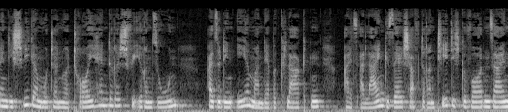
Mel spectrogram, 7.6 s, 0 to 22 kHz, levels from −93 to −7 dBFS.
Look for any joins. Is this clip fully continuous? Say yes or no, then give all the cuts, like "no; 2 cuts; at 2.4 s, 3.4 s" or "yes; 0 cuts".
yes; 0 cuts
